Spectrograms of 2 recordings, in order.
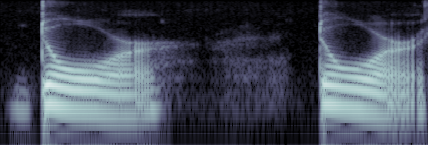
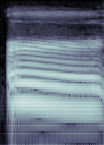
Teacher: hold your tongue in the r position door door keep making ER noise so that the r can be heard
